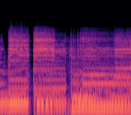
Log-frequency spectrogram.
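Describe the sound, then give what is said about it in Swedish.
An electric guitar through the low input of a new two-mode prototype, with the gain turned up a little, plays three sustained, overdriven chords in turn, thick and buzzing with gain, each ringing out loud with no voices over it. “Så att jag gainar på lite grann och så har jag det låga inläget så låter det så här”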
